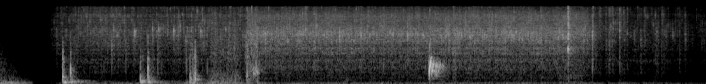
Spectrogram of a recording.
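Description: Food frying in hot oil in a pan: a steady, crackling sizzle that starts about half a second in, after a few soft thumps, and fades out about six seconds in.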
